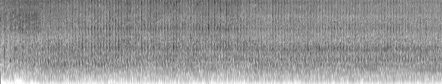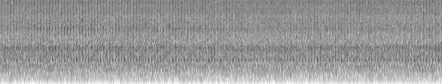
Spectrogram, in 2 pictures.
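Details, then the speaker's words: SsangYong Kyron diesel starting right after an oil and filter change: harsh clattering with loud rapid ticking near four per second over a rough idle; suspected brief oil starvation while the new filter filled, not confirmed. "Что это было? Наверное, фильтр, новый фильтр, наверное, пропитывался, наверное. Не хватило чуть-чуть. Как голодание произошло, видимо."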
